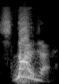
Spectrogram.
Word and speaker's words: Schneider: Well, but if you know the German way, German's always EI. So. And you have to say it Schneider. You have to say it like you're mad like at something.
